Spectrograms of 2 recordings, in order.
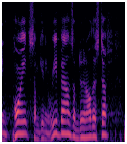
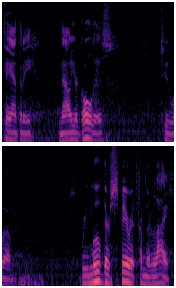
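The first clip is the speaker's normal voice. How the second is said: quiet self-talk; 6 semitones lower, 7 dB quieter than usual. Retold or imitated. Player quietly psyching himself up before a comeback, hushed menace. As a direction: coach yourself in a low sinister hush. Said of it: "I would just say".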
